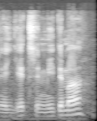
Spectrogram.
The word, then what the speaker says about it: Jitse Miedema: Well, in typical Dutch, it's Jitse Miedema, but a lot of English and American people are like Jitse Miedema.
